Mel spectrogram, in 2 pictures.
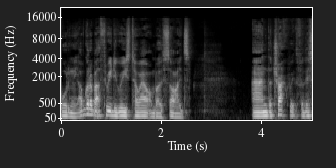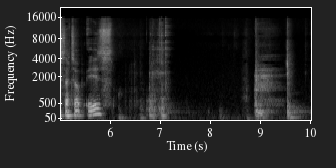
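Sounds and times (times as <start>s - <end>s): handling noises on workbench: 6.2s - 7.2s.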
